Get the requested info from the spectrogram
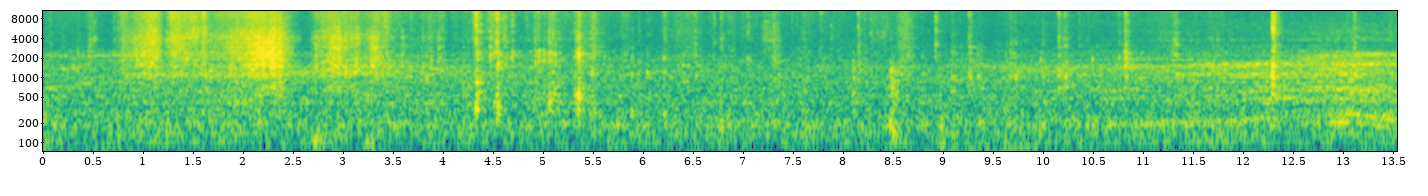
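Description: Calico cat grooming itself close to the microphone: rasping licks against its fur, heaviest in a run of strokes one to three seconds in, with a few sharp clicks later on.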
